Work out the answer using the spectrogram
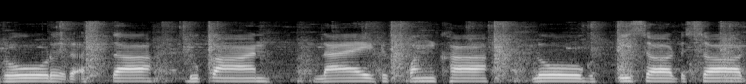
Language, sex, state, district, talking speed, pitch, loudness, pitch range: Hindi, male, Gujarat, Gandhinagar, 70 wpm, 145 Hz, -14 LUFS, 140-150 Hz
